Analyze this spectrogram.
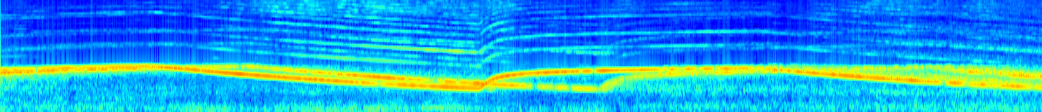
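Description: An ambulance siren wails loudly, sweeping slowly down and up in pitch.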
